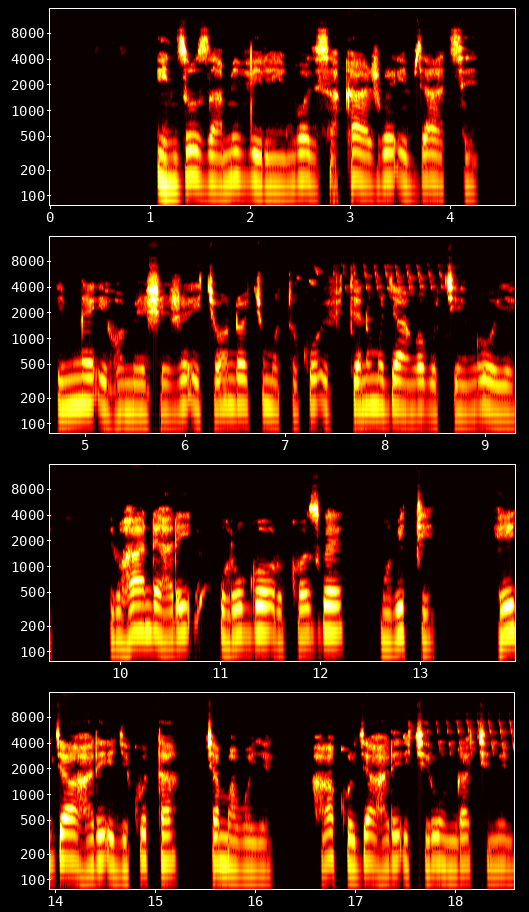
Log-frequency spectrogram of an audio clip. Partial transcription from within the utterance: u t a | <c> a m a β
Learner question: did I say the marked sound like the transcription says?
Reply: yes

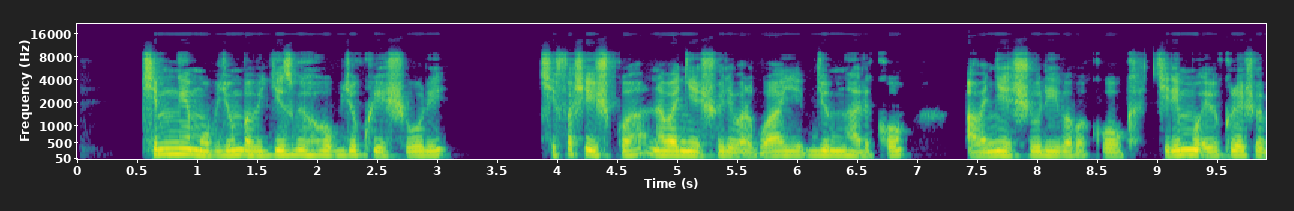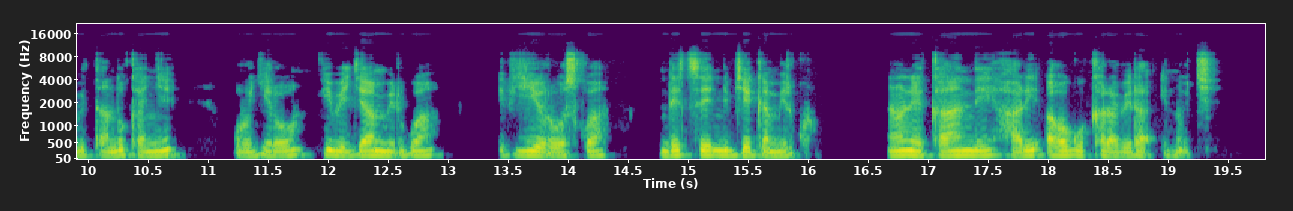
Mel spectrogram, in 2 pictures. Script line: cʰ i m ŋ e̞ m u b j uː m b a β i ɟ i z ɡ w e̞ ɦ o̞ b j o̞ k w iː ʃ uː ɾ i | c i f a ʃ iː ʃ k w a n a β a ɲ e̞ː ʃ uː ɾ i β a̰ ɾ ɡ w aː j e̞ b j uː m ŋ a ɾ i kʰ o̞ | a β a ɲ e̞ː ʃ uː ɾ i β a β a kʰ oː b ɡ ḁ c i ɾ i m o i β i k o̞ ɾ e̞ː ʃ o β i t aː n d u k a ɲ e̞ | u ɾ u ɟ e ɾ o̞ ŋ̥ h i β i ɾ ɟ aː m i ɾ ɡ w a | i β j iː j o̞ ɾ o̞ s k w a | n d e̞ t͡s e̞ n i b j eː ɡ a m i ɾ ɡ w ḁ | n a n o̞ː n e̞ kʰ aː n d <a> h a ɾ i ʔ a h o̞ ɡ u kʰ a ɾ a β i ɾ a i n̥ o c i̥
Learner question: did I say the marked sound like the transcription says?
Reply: no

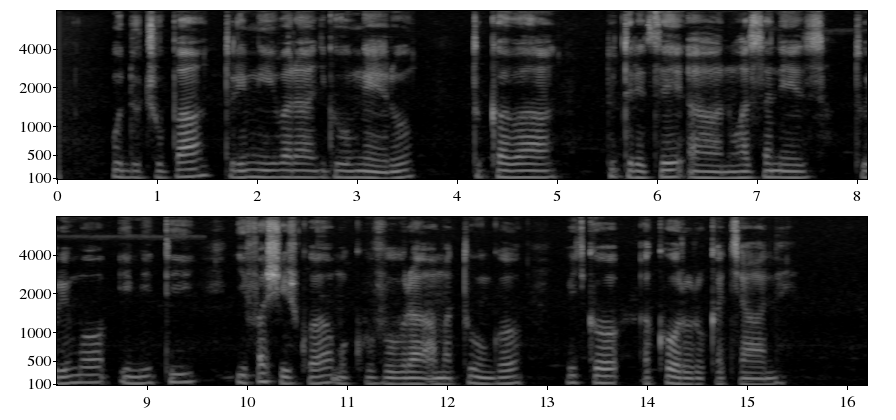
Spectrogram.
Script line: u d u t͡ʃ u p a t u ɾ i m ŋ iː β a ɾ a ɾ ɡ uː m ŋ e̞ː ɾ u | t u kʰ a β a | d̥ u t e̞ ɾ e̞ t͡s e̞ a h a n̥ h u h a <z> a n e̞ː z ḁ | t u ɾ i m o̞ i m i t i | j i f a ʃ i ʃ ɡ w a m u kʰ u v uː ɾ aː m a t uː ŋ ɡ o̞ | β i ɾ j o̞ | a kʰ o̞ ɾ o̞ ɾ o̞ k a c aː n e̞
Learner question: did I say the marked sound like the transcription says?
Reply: no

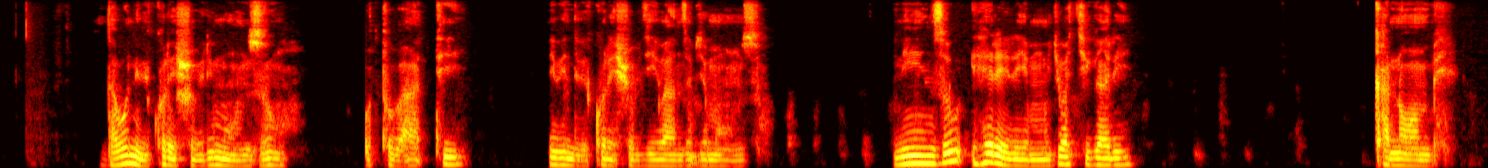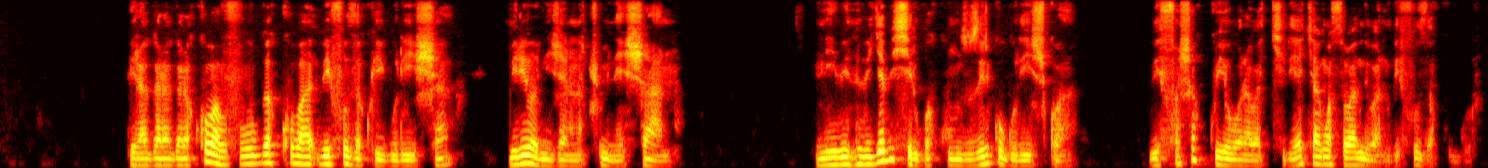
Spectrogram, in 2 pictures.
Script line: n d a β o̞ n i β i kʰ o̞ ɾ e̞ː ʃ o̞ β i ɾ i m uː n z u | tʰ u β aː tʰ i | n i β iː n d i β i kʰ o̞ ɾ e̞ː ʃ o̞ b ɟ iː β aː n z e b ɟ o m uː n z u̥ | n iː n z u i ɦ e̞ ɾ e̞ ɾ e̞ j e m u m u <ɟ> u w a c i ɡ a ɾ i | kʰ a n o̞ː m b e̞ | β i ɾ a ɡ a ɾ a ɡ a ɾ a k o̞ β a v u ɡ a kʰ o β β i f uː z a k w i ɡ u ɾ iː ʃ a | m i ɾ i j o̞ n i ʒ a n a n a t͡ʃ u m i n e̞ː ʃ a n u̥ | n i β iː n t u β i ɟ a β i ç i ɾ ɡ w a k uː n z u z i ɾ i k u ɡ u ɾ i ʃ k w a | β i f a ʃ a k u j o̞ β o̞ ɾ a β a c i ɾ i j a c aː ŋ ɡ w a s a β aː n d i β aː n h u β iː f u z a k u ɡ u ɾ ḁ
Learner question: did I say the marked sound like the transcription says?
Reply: yes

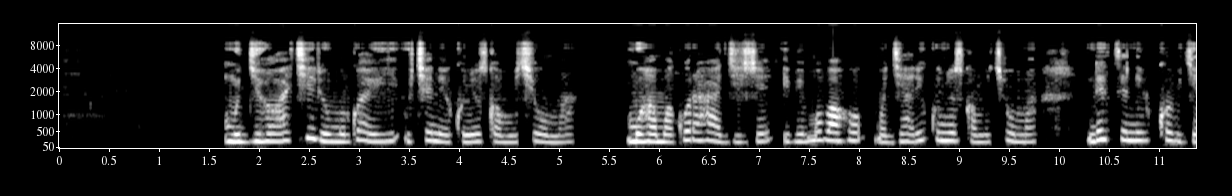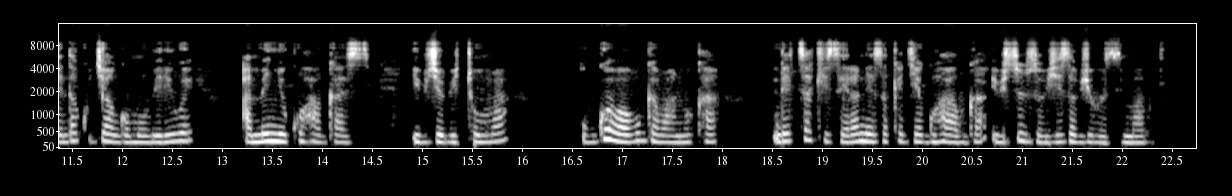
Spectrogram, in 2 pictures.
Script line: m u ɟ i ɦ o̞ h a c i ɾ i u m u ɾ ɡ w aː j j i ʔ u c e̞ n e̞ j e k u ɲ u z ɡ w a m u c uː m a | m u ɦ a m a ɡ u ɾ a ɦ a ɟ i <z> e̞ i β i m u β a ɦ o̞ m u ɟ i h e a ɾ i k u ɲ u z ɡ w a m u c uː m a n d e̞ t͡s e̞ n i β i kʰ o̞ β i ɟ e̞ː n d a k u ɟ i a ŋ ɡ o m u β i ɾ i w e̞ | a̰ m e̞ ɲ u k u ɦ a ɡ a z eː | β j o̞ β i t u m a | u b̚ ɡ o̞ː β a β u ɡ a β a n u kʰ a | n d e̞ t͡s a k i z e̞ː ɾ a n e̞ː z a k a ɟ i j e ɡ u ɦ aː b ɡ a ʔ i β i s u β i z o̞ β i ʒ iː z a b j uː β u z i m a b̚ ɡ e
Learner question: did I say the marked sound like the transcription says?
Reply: no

